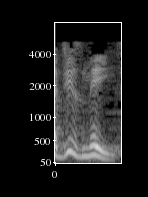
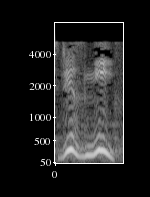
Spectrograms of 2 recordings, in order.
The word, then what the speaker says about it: Disney: O EY no final da palavra de Disney Na verdade, não se fala Disney. Se fala em inglês, na pronúncia em inglês, Disney. Tem um som de I.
